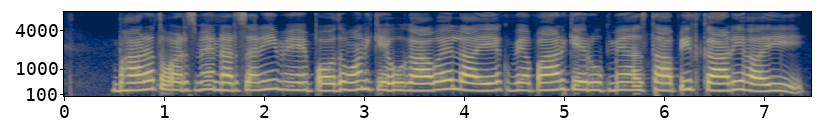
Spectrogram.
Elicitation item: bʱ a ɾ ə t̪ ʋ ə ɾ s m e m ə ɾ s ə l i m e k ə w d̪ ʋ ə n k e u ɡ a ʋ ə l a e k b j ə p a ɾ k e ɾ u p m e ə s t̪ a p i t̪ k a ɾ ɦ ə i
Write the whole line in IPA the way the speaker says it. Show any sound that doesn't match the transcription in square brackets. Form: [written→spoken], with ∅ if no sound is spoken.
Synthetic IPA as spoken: bʱ a ɾ ə t̪ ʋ ə ɾ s m e [m→n] ə ɾ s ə [l→ɾ] i m e [k→p] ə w d̪ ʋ ə n k e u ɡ a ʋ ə l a e k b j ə p a ɾ k e ɾ u p m e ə s [t̪→t̪ʰ] a p i t̪ k a ɾ ɦ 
